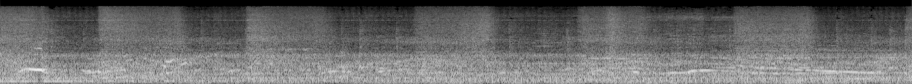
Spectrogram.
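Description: A spinning fairground ride hums and whirs steadily.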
